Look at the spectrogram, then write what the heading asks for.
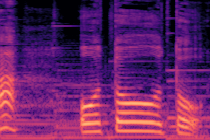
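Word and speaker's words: おとうと: ถัด ไป น้อง ชาย นะ คะ อ่าน ว่า โอ โต๊ะ นะ คะ โอโตะ น้อง ชาย น้อง ชาย เนาะ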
